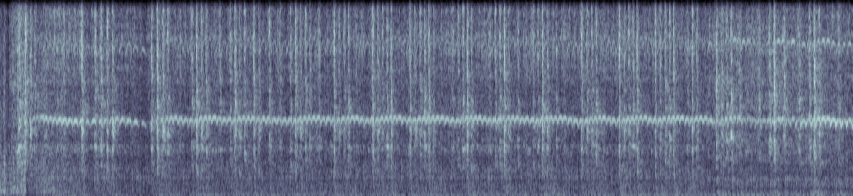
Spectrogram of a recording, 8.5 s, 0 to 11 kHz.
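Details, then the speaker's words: 1929 Ford Model A engine running unevenly with a steady high whistle throughout from a leaking carburetor gasket drawing in air, a vacuum leak. "That whistling sound is the carburetor gasket leaking. So, it's taking in air as well."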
